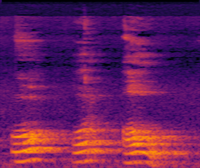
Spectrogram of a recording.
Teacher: कंठ और होठों से जिनका उच्चारण होता है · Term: कंठोष्ठ्य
